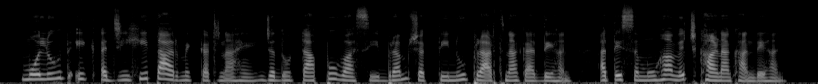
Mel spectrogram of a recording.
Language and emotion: Punjabi, neutral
